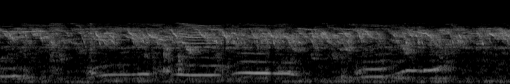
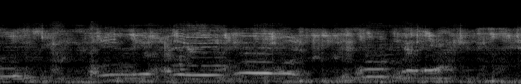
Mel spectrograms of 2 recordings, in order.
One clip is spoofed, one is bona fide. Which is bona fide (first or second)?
first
